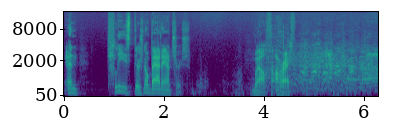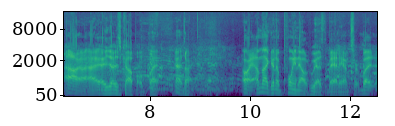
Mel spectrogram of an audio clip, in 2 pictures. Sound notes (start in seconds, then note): 4.2 laughter; 11.1 more chuckles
